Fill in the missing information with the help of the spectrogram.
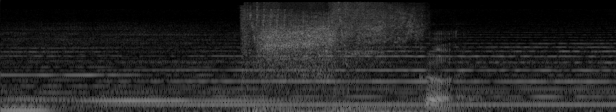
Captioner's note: light sabers extinguishing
